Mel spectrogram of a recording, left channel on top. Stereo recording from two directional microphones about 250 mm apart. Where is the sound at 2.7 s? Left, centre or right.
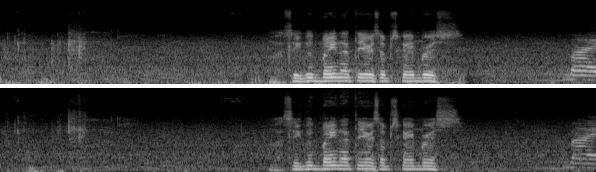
Right.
